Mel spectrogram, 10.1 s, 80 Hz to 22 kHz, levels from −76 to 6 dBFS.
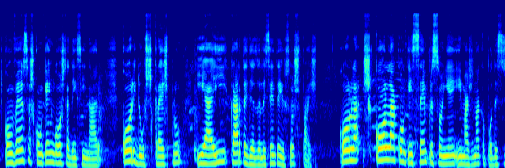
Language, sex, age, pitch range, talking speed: Portuguese, female, 20-39, 180-225 Hz, 160 wpm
